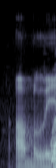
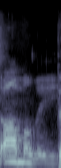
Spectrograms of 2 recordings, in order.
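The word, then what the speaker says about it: Amélie: Amelie. Well, I don't know if I'm saying it right. – I think it's Amelie.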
